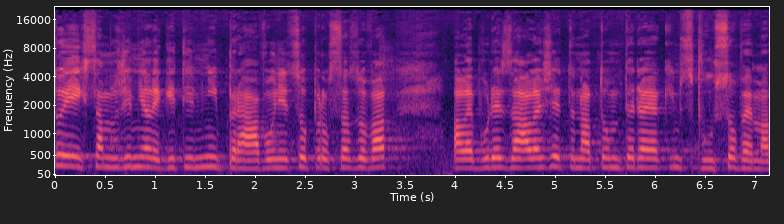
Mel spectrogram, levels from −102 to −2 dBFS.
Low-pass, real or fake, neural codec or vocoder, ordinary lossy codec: 19.8 kHz; real; none; Opus, 64 kbps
